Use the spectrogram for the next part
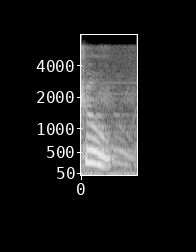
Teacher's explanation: ಶು ಮೂರ್ಧನ್ಯ ಶ್ರ ಉಕಾರದೊಂದಿಗೆ ರಸ್ವ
